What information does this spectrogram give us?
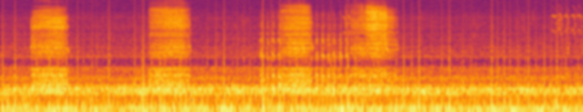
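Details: Wild barn owl nestlings, five hungry young in a monitored nest box at dinner time, give four harsh, breathy hissing screeches, each about half a second long, over a steady low hum.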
